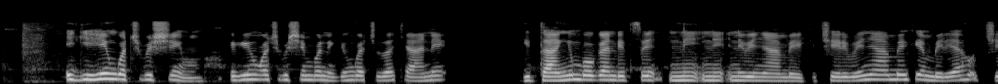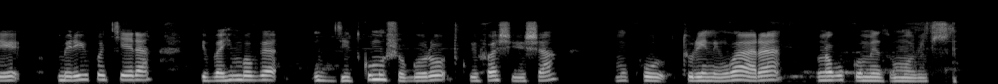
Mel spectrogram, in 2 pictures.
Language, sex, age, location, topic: Kinyarwanda, female, 18-24, Musanze, agriculture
